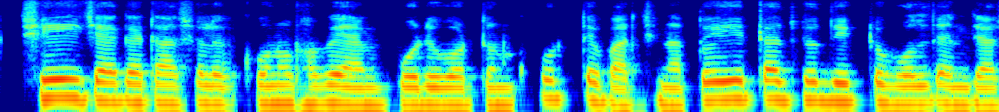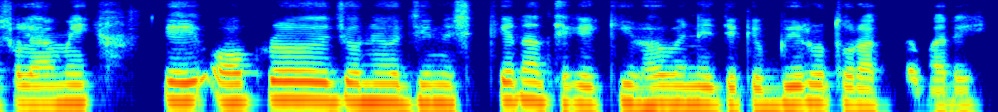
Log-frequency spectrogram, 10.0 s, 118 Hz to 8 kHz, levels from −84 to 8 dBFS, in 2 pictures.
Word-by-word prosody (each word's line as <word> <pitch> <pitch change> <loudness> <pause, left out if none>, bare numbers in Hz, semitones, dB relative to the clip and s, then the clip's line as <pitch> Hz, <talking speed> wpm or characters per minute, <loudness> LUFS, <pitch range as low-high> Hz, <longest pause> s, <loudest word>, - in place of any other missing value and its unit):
সেই 205 0 +7
জায়গাটা 175 -2 +2
আসলে 160 0 -3 0.2
কোনোভাবেই 160 0 +1
আমি 150 0 -2
পরিবর্তন 150 0 +1 0.2
করতে 195 -2 -4
পারছি 140 -2 -4
না। 145 - -1
তো - - 0 0.2
এটা 195 0 +2 0.2
যদি 180 -1 +1
একটু 175 - -7
বলতেন 160 +1 0
যে, 150 - -1
আসলে 160 +1 -3
আমি 165 +1 0 0.5
এই 180 - +6 0.2
অপ্রয়োজনীয় 175 -1 +3
জিনিস 165 -1 0
কেনা 185 0 0
থেকে 155 -1 -2
কীভাবে 160 -1 0
নিজেকে 150 -1 -3
বিরত 160 +1 +1
রাখতে 140 0 -7
পারি? 135 +1 -7
165 Hz, 160 wpm, -19 LUFS, 155-180 Hz, 0.5 s, সেই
